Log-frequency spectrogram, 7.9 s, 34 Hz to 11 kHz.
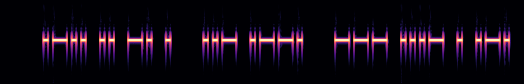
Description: Morse code, heard as a keyed tone, about 17 wpm, 700 Hz. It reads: LINE UP OVER
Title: Sentences from Top 1000 Words - Review Part 1 - 17wpm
